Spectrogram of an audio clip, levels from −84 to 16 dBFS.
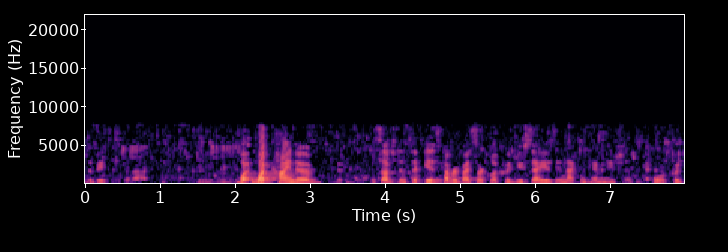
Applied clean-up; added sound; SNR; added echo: classical method Wiener filter.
